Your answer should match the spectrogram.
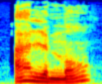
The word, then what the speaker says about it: allemand: L'Allemagne, allemand, allemande, okay, same thing here. En, okay, you don't pronounce the final D, but then you pronounce it here for the feminine form.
